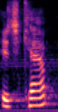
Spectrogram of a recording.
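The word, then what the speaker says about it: ICHCAP: Heritage Center and uh itch cap is that how we pronounce it itch cap okay and director General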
